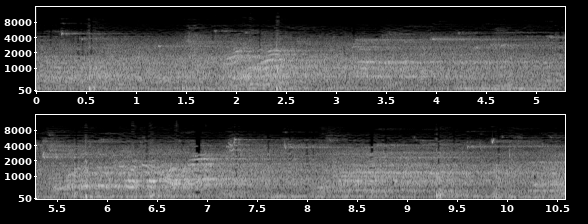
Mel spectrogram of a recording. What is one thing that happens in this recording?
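Several players shout to each other in a large echoing hall.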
